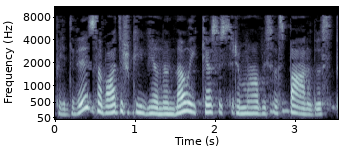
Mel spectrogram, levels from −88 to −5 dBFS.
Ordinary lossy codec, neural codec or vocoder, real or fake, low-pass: MP3, 32 kbps; autoencoder, 22.05 kHz, a latent of 192 numbers a frame, VITS, trained on one speaker; fake; 9.9 kHz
